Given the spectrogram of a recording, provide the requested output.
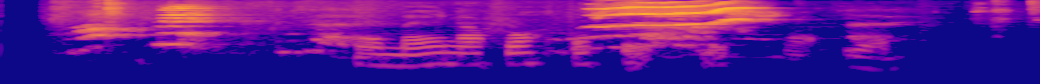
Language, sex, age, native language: Icelandic, female, 70-79, Icelandic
